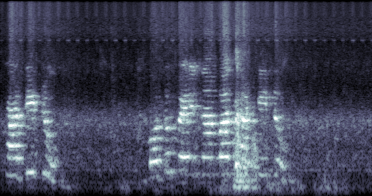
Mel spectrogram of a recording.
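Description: A young woman speaks nearby with animation.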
